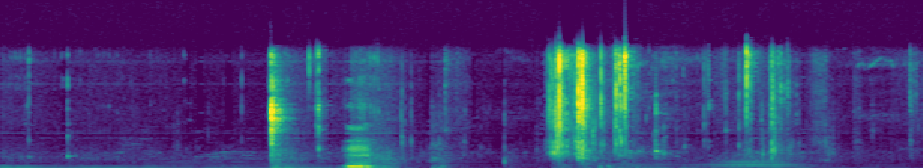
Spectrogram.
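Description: People chewing Japanese soda candy: scattered wet mouth clicks and chewing noises, the thickest cluster a little before the four-second mark, with a short hummed 'mm' a little over two seconds in.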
